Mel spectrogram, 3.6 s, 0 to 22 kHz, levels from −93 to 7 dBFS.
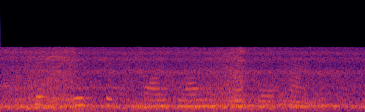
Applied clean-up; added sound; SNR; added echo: none; Train; -4 dB; none.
